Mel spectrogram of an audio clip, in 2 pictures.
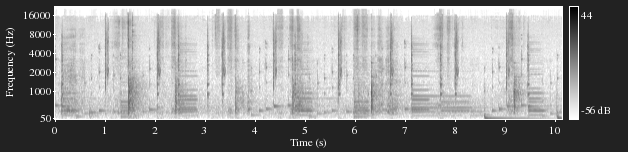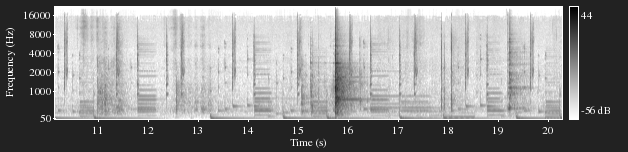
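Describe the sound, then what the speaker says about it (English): Knife chopping onions on a cutting board in a home kitchen while cooking jollof rice, a series of irregular rapid taps and thuds close by, with dish clatter and faint background sounds. "So I'm going to cut some more onions."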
